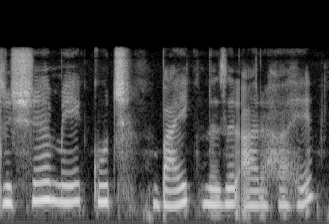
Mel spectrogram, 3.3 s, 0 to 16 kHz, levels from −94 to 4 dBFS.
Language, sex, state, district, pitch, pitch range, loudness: Hindi, female, Assam, Kamrup Metropolitan, 245 Hz, 225-255 Hz, -16 LUFS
